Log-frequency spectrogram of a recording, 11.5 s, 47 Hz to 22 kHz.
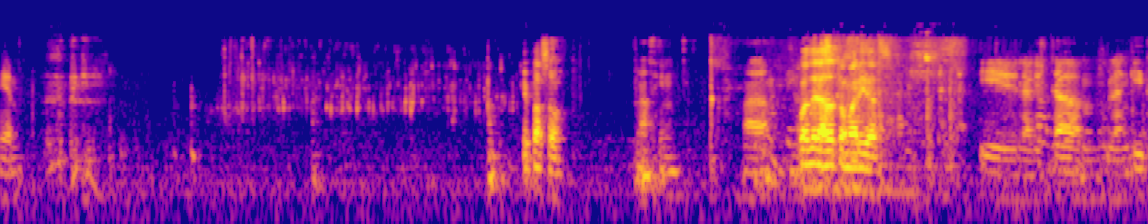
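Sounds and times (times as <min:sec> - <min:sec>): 
speech: 0:00.0 - 0:01.1, 0:05.3 - 0:05.8, 0:06.4 - 0:11.4
purified water pouring into a small cup: 0:02.0 - 0:05.7.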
